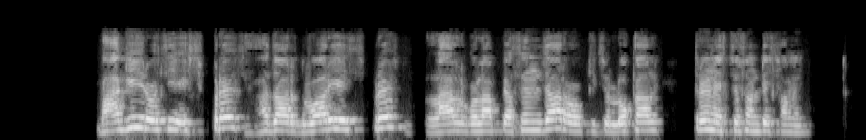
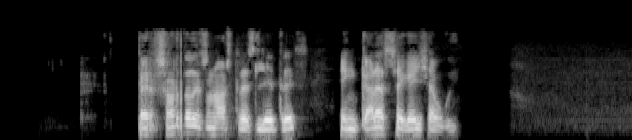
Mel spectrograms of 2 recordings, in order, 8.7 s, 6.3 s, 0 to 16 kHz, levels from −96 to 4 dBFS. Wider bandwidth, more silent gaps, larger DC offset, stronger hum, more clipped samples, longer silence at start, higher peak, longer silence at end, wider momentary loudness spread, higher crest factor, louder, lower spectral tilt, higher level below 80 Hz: about the same, 7.6 kHz vs 7.8 kHz; first, 4.15-4.24 s, 6.78-6.94 s vs none; neither; neither; neither; second, 1 s vs 1.4 s; about the same, 0 dBFS vs -2 dBFS; second, 0.6 s vs 1.75 s; about the same, 8 LU vs 8 LU; about the same, 14 dB vs 16 dB; about the same, -15 LUFS vs -16 LUFS; about the same, -5.5 dB/octave vs -5.5 dB/octave; about the same, -58 dBFS vs -58 dBFS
